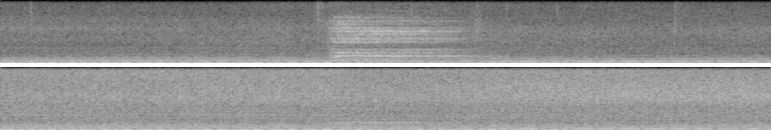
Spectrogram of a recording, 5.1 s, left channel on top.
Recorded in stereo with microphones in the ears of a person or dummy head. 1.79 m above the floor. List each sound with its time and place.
0.0 s a drone: 50° right (ahead or behind); by 5.2 s 60° right (ahead or behind)
2.2 s a gasp: 55° left (ahead or behind)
